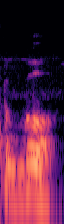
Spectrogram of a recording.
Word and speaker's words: goe: पहले आप लोगों ने पढ़ रखा होगा गो का स्पेलिंग GO होता है, लेकिन ये ओल्ड इंग्लिश है जिसमें पहले समय में गो को ऐसे लिखा जाता था, GOE लिखा जाता था। तो आप लोगों को गो ही समझना है।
